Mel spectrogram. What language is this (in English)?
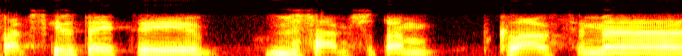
Lithuanian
